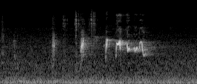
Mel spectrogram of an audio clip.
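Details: Songbird caught wild near the Mandali crossing, Iraq, and caged for sale, gives a few soft chips that lead into a short slurred warble falling in pitch, with faint hum behind.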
